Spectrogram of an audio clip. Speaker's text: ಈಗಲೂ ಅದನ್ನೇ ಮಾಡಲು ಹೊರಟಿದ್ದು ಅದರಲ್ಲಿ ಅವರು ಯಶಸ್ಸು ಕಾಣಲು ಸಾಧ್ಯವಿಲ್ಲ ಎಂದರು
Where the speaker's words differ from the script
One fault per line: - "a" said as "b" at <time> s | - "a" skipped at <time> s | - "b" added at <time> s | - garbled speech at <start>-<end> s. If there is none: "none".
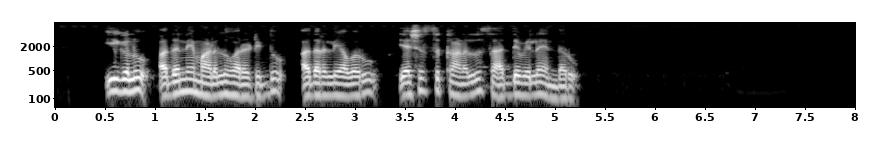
none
